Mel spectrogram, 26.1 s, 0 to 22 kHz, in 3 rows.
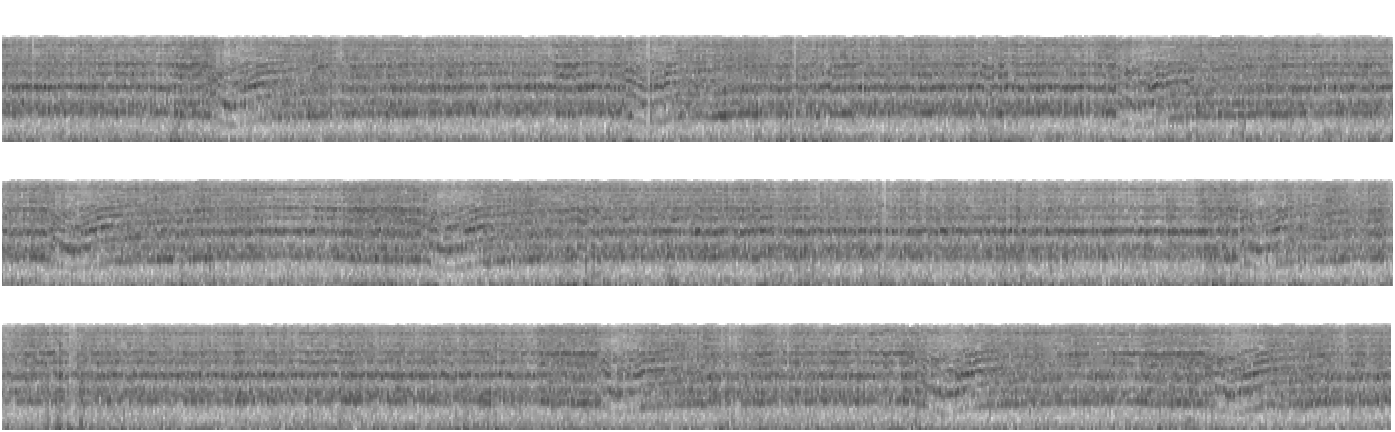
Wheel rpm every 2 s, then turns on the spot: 210, 220, 220, 210, 210, 190, 230, 230, 220, 240, 210, 200, 210.
none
